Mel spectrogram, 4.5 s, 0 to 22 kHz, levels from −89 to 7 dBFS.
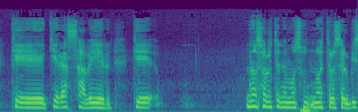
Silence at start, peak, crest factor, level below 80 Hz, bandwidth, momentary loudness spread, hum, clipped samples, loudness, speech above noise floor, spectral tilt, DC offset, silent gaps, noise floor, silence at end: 0.15 s; -4 dBFS; 12 dB; -32 dBFS; 15 kHz; 5 LU; none; under 0.1%; -15 LUFS; 32 dB; -4.5 dB/octave; 0.4%; none; -47 dBFS; 0 s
